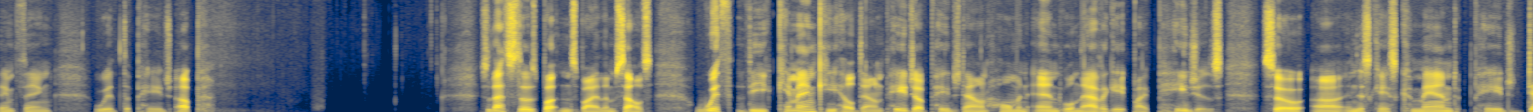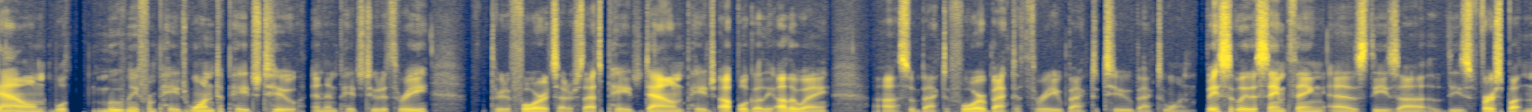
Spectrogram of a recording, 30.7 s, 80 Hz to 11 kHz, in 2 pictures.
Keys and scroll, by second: 2.7-3.6 typing, 3.8 Return, 15.8 super+?, 18.6 super+?, 19.8 super+?, 21.9 super+?, 25.3 super+?, 26.0 super+?, 26.8 super+?.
